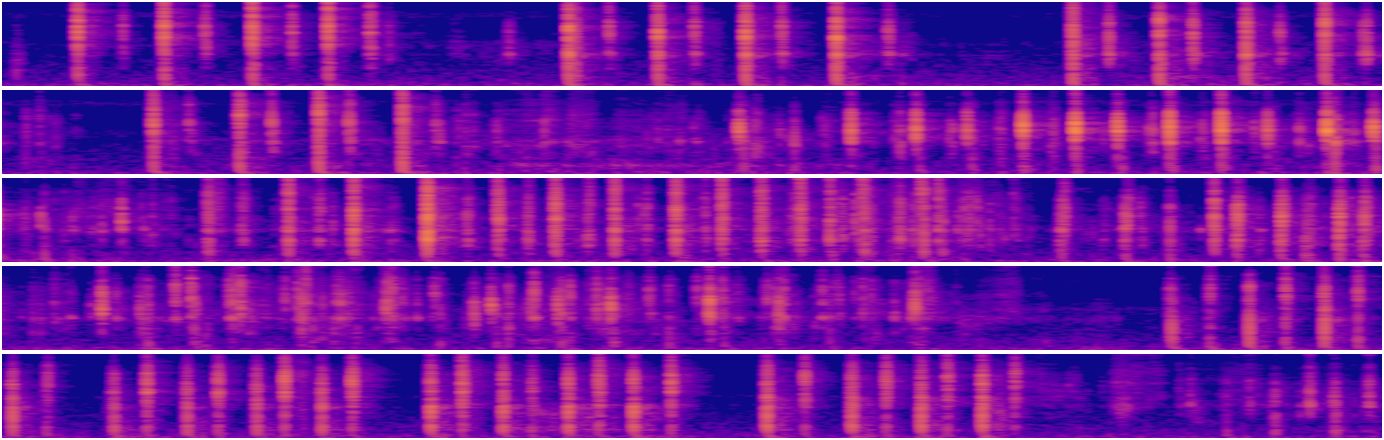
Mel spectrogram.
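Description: Buttons on a Hyperkin Scout controller pressed repeatedly in quick bursts, sharp close clicks and taps in irregular clusters with short pauses, alone and fairly quiet.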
